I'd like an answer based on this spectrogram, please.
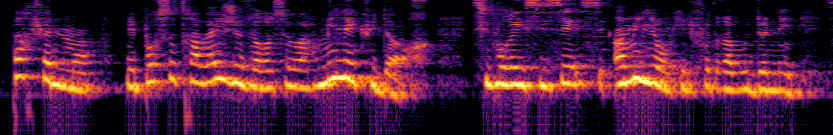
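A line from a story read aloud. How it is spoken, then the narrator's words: Exclaimed. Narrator (French): s'exclama le bourgmestre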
